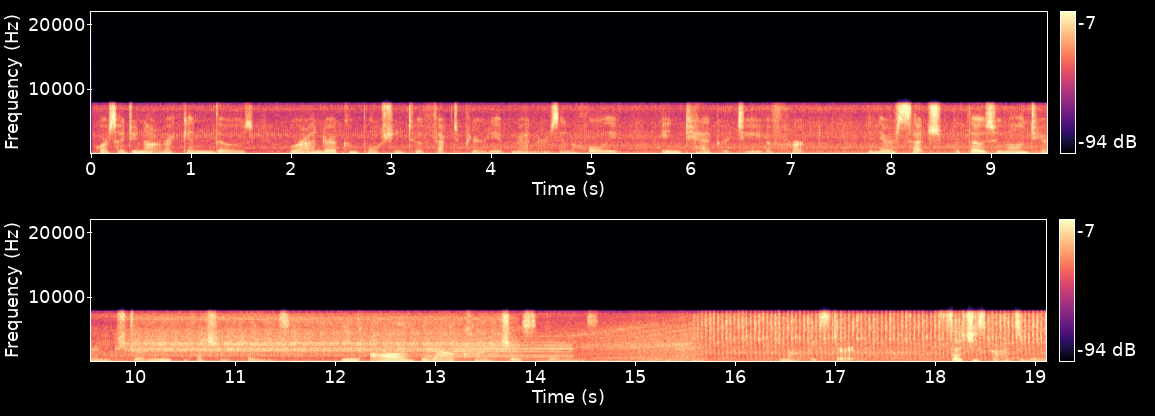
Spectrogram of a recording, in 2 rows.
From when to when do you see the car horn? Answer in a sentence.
The car horn can be heard from 12.7 to 14.5 s.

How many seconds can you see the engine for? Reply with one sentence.
The engine can be heard for 19 seconds in total.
